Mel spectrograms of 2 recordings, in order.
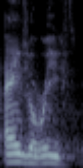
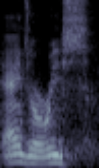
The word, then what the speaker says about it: Angel Reese: Reef they played uh Angel Reef or Angel Reese let me say her name right they played on the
